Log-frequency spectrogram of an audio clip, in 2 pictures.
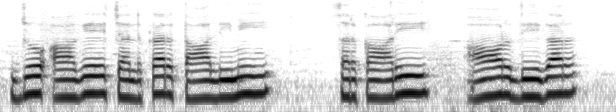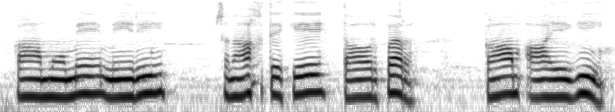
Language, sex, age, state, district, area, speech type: Urdu, female, 45-60, Bihar, Gaya, urban, spontaneous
